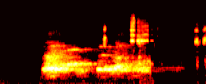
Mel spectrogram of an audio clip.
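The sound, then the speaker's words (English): Dogs barking and whining in a short, loud outburst: a long, harmonic, bark-like cry is followed by a brief, high yip after a short pause. “apologize for my dogs, can't control them.”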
